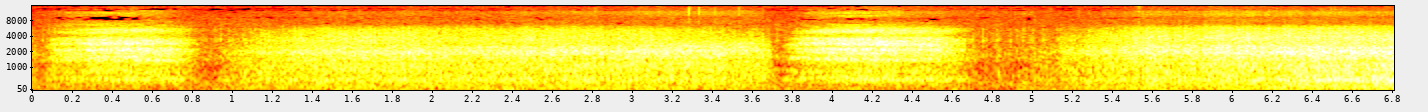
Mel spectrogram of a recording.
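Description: A person blowing long, steady breaths onto a smouldering cedar-bark tinder nest lit with a char cloth ember, to bring it to flame. Three long blows with a short, sharp breath drawn in before the second and third, the last blow growing louder near the end.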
